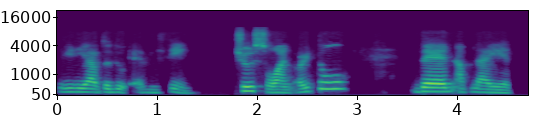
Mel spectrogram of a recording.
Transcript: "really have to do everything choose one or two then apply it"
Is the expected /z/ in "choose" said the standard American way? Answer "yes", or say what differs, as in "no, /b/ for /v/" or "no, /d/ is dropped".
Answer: no, /s/ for /z/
